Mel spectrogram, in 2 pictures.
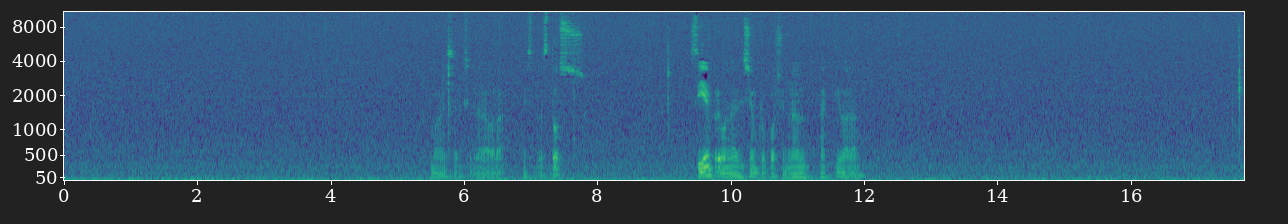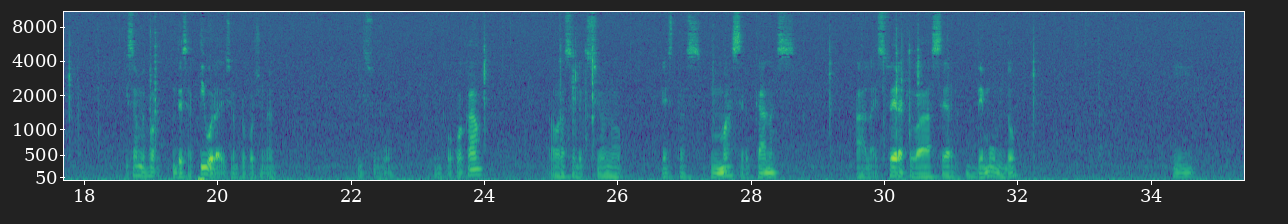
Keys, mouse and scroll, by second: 1.5-2.0 scroll up 2, 3.1-4.3 middle drag, 5.3 shift+right click, 6.2 shift+right click, 6.6-7.8 shift+middle drag, 8.3 shift+right click, 9.2 shift+right click, 10.0-11.5 drag, 11.6-16.5 middle drag, 16.6 ctrl+z, 17.8 o, 18.7-21.1 drag, 21.2-22.4 middle drag, 23.0 shift+right click, 24.1 ctrl+shift+z, 24.9 shift+right click, 25.9 shift+right click, 26.4-27.8 shift+middle drag, 28.4 shift+right click, 29.0 ctrl+shift+z, 29.5 ctrl+shift+right click, 29.9-30.6 ctrl+shift+middle drag, 30.7-31.0 scroll up 2, 31.7 shift+right click, 32.6-35.0 drag, 35.0 scroll down 2, 35.3-35.4 middle drag.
